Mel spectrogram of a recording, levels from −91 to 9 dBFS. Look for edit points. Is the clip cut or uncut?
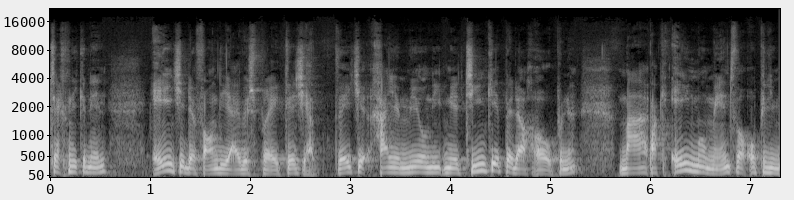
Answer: cut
